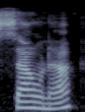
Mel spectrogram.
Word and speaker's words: sauna: So, I went to Finland last year and I learned that a sauna is not a sauna. It's pronounced sauna.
